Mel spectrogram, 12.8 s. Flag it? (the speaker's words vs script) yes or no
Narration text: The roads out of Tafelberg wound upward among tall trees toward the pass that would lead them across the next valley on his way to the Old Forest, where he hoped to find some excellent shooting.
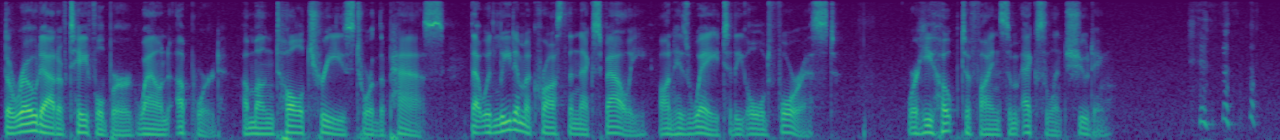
yes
